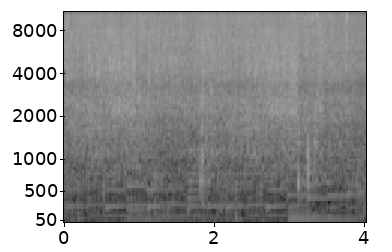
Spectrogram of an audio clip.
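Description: Chicken pieces frying in oil with onions and spice powders, a steady sizzle, with a few light taps and scrapes of a spoon stirring the pan. Soft background music with held low notes runs underneath, changing about three seconds in.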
